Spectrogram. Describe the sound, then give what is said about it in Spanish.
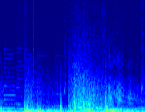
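Loud explosions: a heavy boom hits, another follows about a second later, and deep rumbling debris and roaring fill the space between and after, with no pause. “Una misión llena de explosiones.”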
